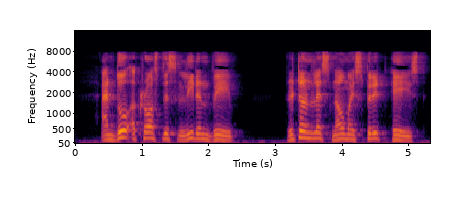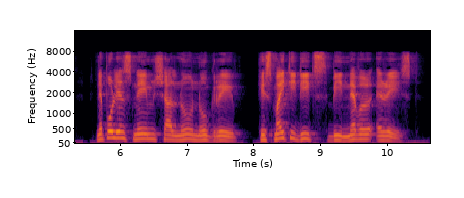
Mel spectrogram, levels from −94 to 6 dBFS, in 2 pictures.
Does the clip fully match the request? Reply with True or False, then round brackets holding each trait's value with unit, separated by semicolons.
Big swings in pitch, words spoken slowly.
False (3.8 semitones; 130 wpm)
